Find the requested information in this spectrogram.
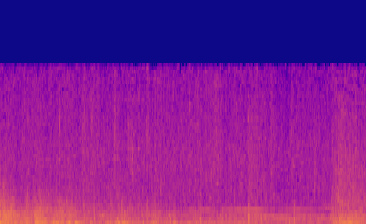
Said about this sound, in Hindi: तभी जोर जोर से बारिश शुरू हो जाती है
